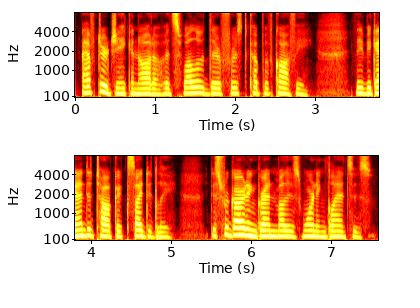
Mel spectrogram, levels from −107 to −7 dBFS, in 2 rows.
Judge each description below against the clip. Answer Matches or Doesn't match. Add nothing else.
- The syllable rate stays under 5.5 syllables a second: Doesn't match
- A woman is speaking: Matches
